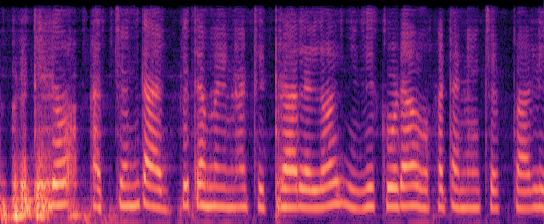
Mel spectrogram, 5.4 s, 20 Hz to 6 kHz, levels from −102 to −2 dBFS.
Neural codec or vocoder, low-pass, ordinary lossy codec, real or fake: codec, 24 kHz, 1 kbps, SNAC; 5.4 kHz; AAC, 48 kbps; fake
